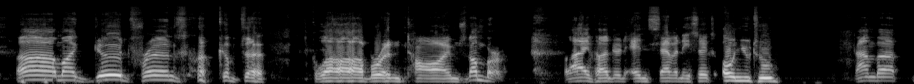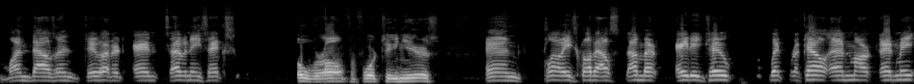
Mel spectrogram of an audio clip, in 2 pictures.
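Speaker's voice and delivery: robotic, mechanical voice. Host welcomes good friends to the show's new episode, robotic Dalek voice. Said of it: "I don't know why I'm talking like this. Oh my God, I'm a Dalek".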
